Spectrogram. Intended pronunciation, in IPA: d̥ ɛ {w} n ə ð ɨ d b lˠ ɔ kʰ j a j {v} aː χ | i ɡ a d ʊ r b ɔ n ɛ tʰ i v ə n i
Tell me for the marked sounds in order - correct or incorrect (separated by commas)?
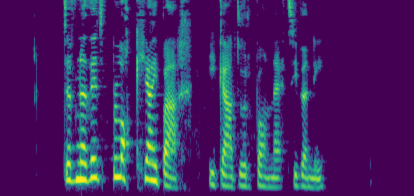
incorrect, incorrect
